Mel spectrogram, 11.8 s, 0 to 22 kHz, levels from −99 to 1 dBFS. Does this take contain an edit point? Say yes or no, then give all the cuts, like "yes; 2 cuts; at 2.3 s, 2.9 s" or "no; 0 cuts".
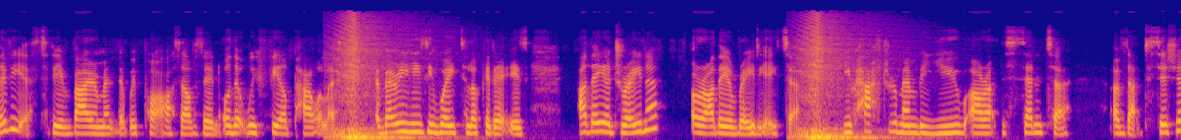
yes; 3 cuts; at 3.7 s, 5.7 s, 8.2 s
